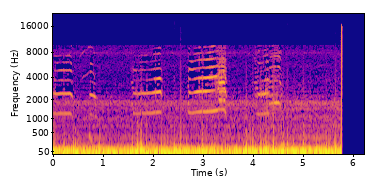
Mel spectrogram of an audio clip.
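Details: Bald eagles calling at a Southwest Florida nest watched by a nest camera on 28 December 2021, hatching day of the pair's second chick. Squeaky whistled notes come in quick bursts, some rising at the end, over a constant deep rumble, then sudden silence.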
